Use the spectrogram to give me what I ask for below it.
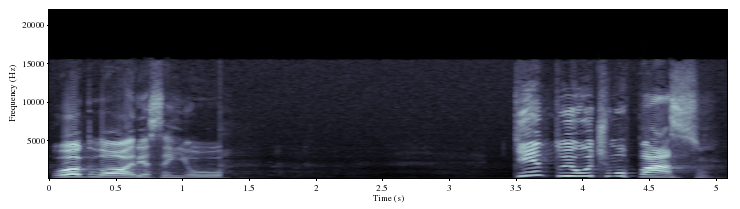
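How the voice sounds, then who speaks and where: A woman with a Brazilian accent preaching a colloquial sermon at a church service, chatty and teasing, her voice swinging between loud and hushed. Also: sits high, big pitch swings, slow pace.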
